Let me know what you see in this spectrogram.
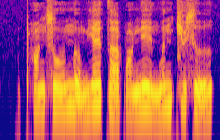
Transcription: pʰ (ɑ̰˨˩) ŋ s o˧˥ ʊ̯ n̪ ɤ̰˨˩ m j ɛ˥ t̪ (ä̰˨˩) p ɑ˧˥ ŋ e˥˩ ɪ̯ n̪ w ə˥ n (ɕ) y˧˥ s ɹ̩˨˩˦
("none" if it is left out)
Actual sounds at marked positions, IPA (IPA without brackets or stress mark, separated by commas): ɑ˧˥, ä̰˨˩, t͡ɕ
